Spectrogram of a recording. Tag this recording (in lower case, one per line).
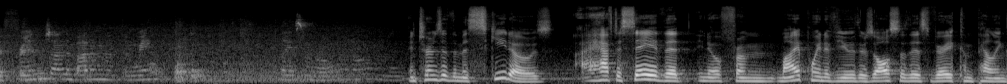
speech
